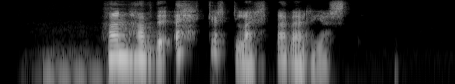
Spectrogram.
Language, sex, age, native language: Icelandic, female, 60-69, Icelandic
